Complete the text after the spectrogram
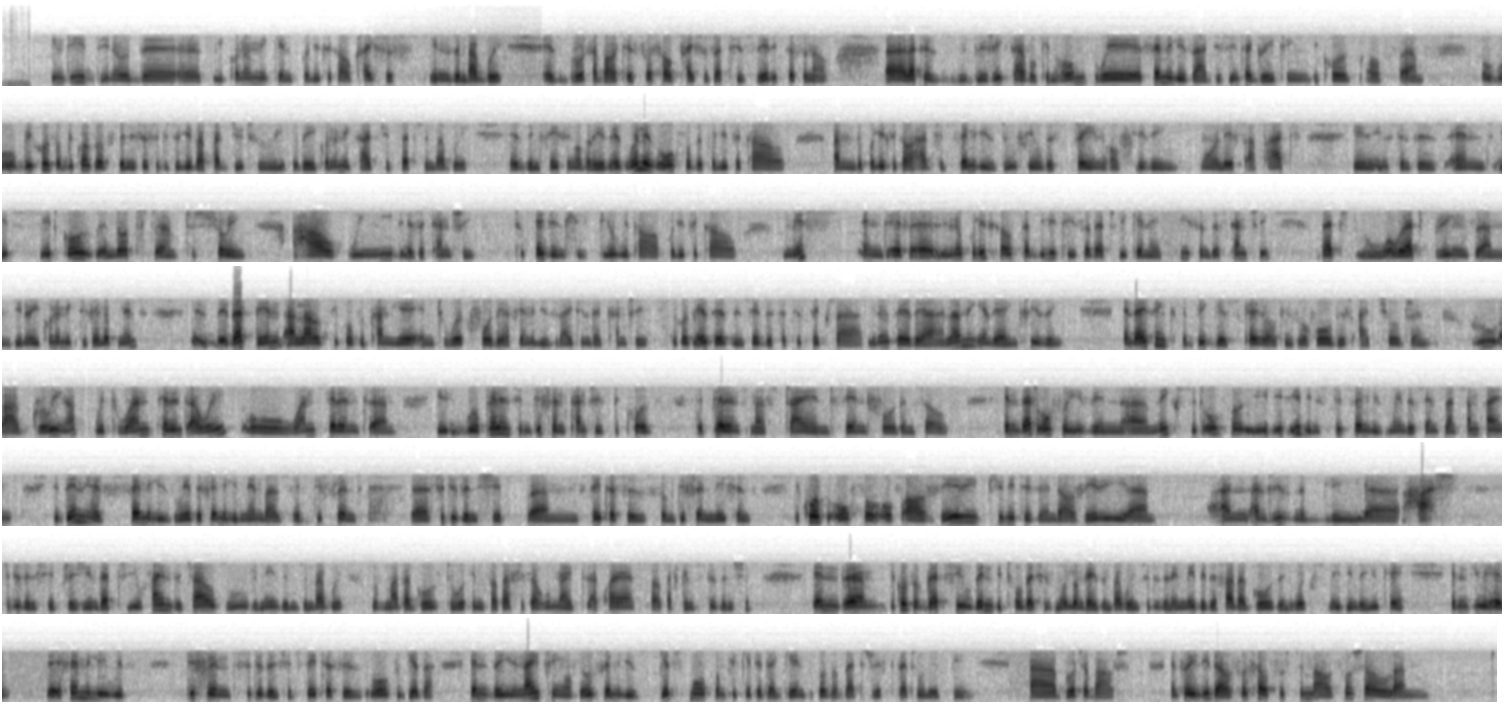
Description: Interview with Jessie Majome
